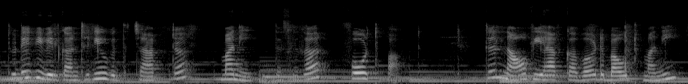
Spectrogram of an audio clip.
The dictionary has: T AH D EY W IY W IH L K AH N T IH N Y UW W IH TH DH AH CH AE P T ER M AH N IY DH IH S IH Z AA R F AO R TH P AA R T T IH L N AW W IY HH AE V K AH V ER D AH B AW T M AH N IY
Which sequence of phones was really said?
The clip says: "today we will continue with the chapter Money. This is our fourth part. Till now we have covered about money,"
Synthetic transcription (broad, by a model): T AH D EY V IY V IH L K AH N T IH N Y UW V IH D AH CH AE P T ER M AH N IY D IH S IH Z AA R F AO R T P AA R T T IH L N AW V IY HH AE V K AH V ER D AH B AW T M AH N IY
